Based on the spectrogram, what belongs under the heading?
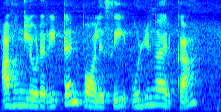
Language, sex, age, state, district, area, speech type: Tamil, female, 30-45, Tamil Nadu, Chengalpattu, urban, read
